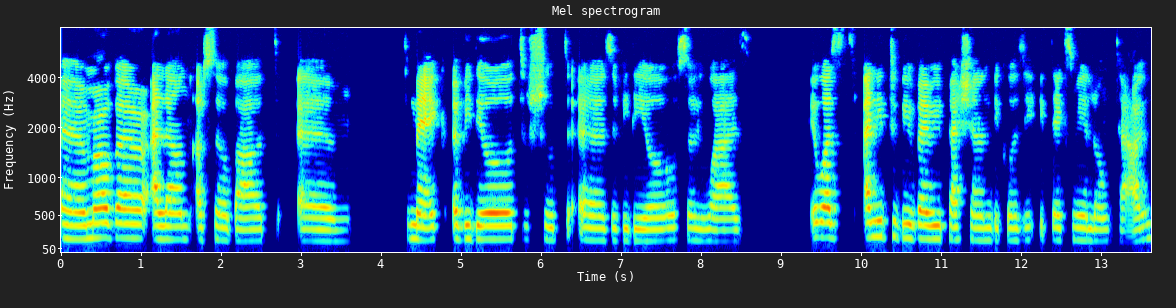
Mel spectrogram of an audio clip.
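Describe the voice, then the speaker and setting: A woman speaks at a fairly slow pace in a fairly low pitch, with a French accent. Her intonation is monotone and flat, and the sound is dry and close with no echo. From France. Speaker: exchange student. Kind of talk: class project presentation. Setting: self-recorded video. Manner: halting, many fillers.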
